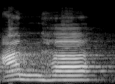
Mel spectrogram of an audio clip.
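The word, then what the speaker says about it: عَنْهَا: Wa ma hum anha, anha nun mati kemudian di depannya ha, izhar anha jelas pelafalannya. Anha ha panjang.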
